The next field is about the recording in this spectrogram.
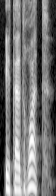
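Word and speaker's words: droite: in toilette toilet and make sure you're pronouncing the t sound at the end of what ready to give it a go repeat after me what now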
